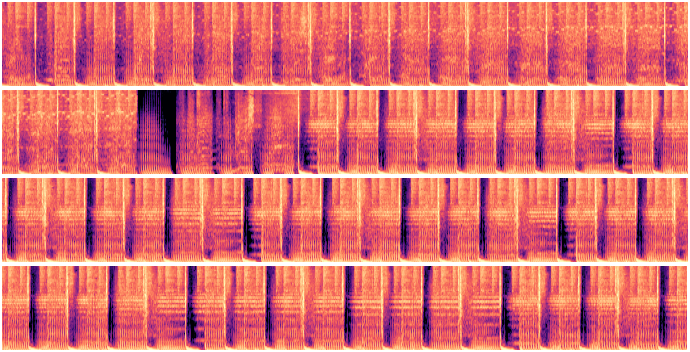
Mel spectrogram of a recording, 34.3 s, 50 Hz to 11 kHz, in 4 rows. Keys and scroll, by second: 6.7-8.0 typing, 11.6 alt+i.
